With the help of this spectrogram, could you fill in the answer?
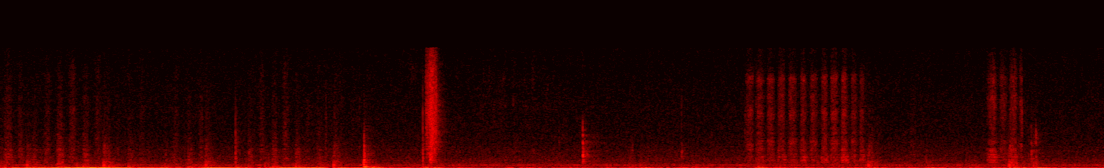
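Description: A wooden pencil scratches short strokes on a thin, flat sheet of white drawing paper taped down. Quiet, bright scratchy scribbles come in uneven bursts over a steady low hum, louder in the first few seconds and softer afterward.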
